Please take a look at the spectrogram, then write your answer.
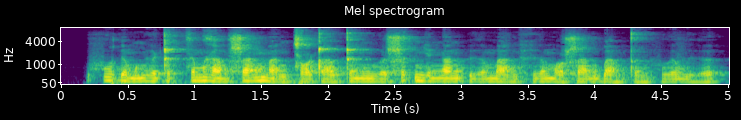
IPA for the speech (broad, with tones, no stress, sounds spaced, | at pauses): f u˧ ɗ ə˨˩˨ m ŋ ɨ˨˩ ə̯ ʈ ə˨˩ k̚ s ə˧˥ m ɣ a˨˩ m ʂ a˧˥ ŋ m a˨˩˨ n c ɔ˨˩ ʈ a˨˩˦ w ʈ ə˧ m ŋ u˨˩ ə̯ ʂ ə˦˥ k̚ ɲ e˧ ŋ a˧ ŋ ʔ ɨ˨˩˦ ə̯ m a˨˩˦ n h ɨ˧˥ ə̯ m ɔ˨˩ ʂ a˧˥ n ɓ a˨˩ m t̪ ə˨˩ m f u˧˥ ə̯ v ɨ˨˩˦ ə̯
